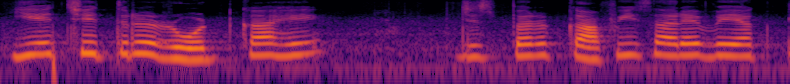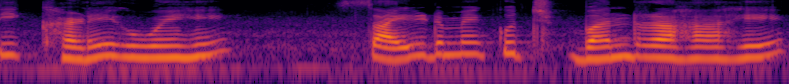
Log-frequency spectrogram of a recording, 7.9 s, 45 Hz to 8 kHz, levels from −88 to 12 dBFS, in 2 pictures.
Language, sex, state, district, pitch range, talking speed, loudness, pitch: Bhojpuri, female, Bihar, Saran, 230-280 Hz, 145 wpm, -25 LUFS, 260 Hz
